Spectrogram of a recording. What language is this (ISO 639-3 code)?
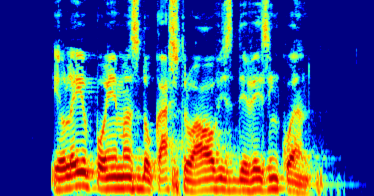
por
